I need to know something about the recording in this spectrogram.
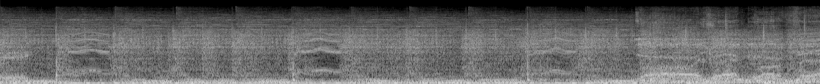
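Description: Brutal death metal music: heavily distorted, down-tuned guitars with bass and drums, played loud and without a break.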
